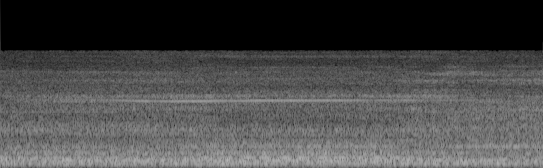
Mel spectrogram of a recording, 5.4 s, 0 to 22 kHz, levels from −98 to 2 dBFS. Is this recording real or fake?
real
